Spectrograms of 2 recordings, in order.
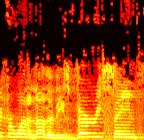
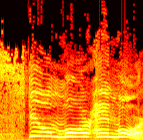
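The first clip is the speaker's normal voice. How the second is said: "still more and more" stressed, high, slow, drawn out. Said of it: "Paul piles words on top of words".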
